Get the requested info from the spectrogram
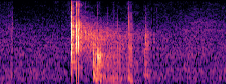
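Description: Snooker balls clicking: a sharp click of the cue striking the cue ball, about two-thirds of a second in, is followed within a split second by the cue ball hitting an object ball, then a few softer ball knocks.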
